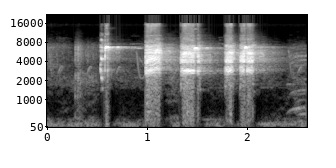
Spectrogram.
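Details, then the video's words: Black francolin call: a sequence of four or five loud, rasping, grating notes in quick succession, with slight faint chirping before and after. "Kale teetar ki awaaz"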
